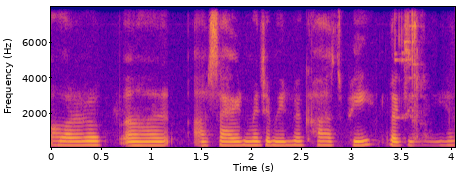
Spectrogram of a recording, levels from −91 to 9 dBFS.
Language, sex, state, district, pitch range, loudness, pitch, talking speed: Hindi, female, Chhattisgarh, Raipur, 205-215 Hz, -17 LUFS, 210 Hz, 150 wpm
